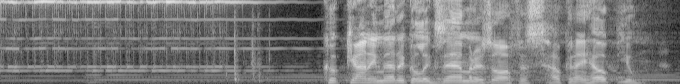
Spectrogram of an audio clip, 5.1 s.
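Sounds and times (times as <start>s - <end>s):
telephone ringing: 0.0s - 3.5s
speech: 2.4s - 5.0s.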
